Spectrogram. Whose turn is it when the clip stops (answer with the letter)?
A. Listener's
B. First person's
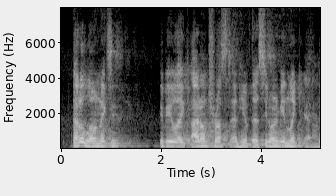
B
